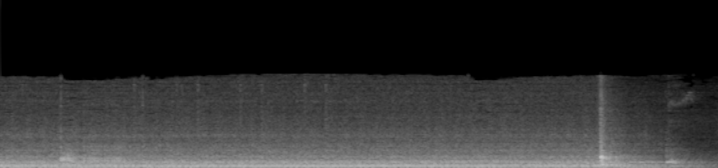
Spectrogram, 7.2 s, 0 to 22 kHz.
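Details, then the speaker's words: TM 508 common-rail test bench pump turns during its fluid warm-up cycle toward 45 °C. A steady, even motor drone with a faint constant tone and no knocks or grinding; the bench is running normally. "Ela iniciou o giro, ela está em procedimento de aquecimento."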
